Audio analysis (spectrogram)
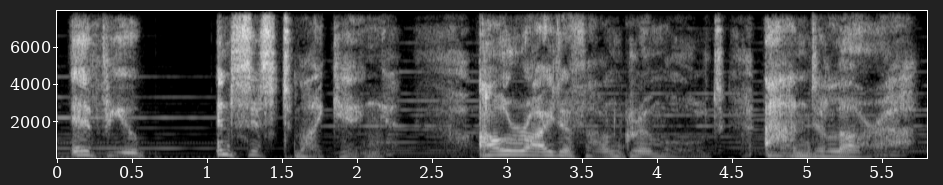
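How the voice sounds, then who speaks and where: A man playing a servile, sly royal advisor with a halting, insinuating manner in a dark fantasy audio drama. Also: on the high side, animated, gravelly, exaggerated voice. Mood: nervous, servile. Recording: music behind.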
